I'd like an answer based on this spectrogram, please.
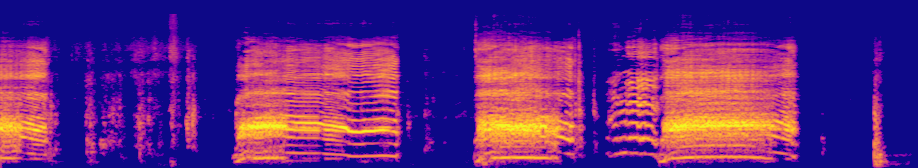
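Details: Male sheep in a pen, two head kept together and about to be watered; three long, quavering bleats of about a second each follow quieter shuffling and faint voices, with a short knock at the close.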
